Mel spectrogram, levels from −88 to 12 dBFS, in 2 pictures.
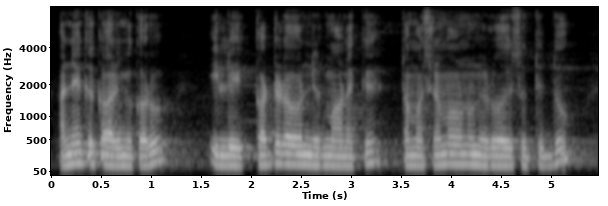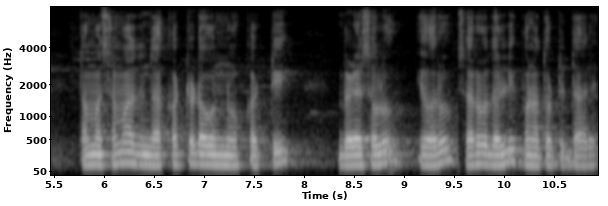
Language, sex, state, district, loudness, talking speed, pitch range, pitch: Kannada, male, Karnataka, Dharwad, -26 LUFS, 90 wpm, 125-145 Hz, 130 Hz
